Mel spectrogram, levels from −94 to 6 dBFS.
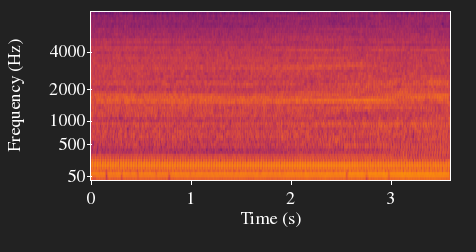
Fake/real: fake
